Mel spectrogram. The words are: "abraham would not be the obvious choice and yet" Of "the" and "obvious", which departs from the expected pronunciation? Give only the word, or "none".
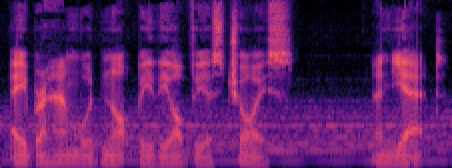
none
